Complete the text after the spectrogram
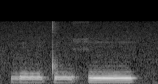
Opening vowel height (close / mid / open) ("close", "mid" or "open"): close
